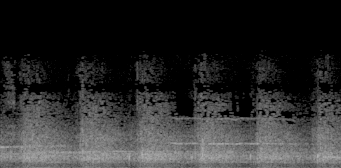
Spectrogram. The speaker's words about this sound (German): Wenn alle zusammen rhythmisch klatschen, dann heißt das, wir wollen dich nochmal hören.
